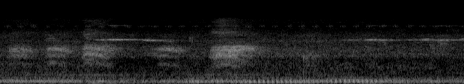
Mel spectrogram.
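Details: Crows gathered in a tree call with several rough caws early on and a louder, broader one near the middle, while a thin whistled tone and low background hum continue underneath.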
